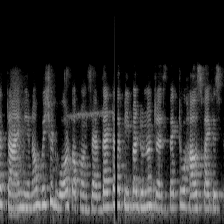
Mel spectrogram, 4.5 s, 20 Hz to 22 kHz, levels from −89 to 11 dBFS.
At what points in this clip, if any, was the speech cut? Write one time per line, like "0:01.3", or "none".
0:02.3

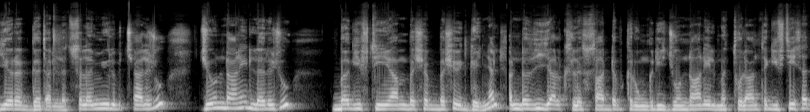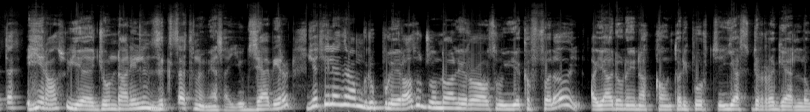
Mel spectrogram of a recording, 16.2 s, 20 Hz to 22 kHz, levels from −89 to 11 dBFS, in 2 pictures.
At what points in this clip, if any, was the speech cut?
0:05.1
0:08.4
0:11.2

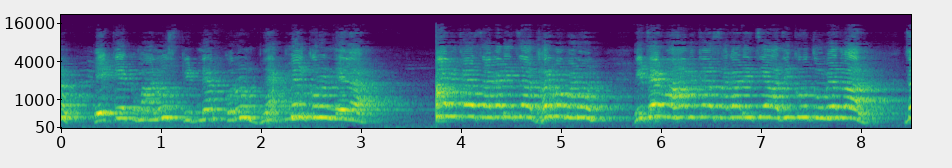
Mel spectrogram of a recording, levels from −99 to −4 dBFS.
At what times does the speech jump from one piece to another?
0:03.7

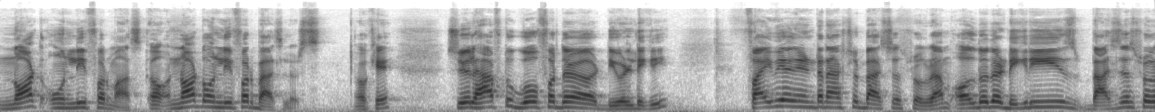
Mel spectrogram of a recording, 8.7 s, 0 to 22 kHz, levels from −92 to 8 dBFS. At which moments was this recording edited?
none

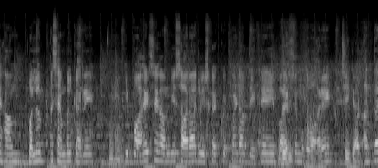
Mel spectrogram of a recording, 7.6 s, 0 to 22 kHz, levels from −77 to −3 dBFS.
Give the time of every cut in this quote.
none

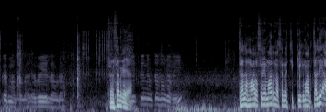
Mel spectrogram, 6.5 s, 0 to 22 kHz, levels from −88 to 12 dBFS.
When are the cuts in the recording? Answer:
none

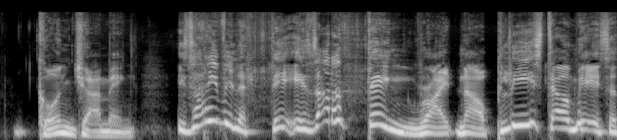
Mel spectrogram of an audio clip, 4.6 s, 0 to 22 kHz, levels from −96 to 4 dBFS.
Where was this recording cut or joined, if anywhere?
none

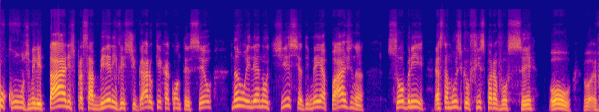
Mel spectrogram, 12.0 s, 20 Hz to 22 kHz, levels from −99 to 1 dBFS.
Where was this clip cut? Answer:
0:10.8

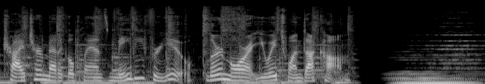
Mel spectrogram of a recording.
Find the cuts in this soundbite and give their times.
0:03.5

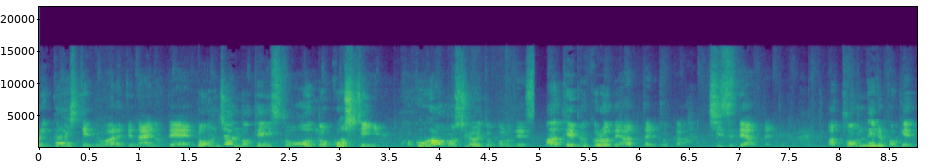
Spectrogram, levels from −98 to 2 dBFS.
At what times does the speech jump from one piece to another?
0:01.6
0:04.9
0:07.8

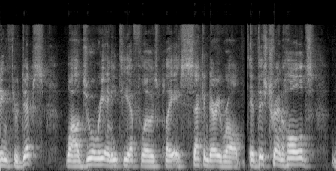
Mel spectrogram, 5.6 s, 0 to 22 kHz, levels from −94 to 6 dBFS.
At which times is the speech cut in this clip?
0:04.0

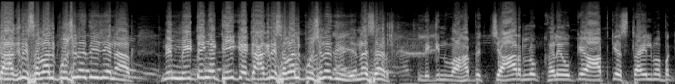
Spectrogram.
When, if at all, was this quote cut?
0:04.3

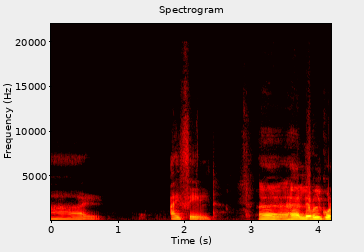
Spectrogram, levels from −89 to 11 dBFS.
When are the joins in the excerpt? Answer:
none

